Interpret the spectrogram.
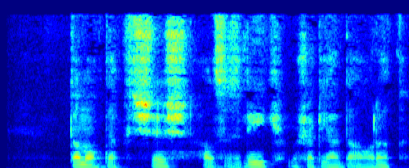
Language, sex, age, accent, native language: Uzbek, male, 18-24, Namangan, Uzbek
